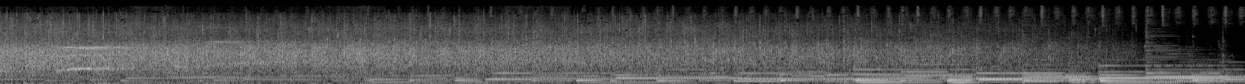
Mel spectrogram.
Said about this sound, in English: And I'd love one more massive round of applause for Davina for our live podcast. Thank you.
